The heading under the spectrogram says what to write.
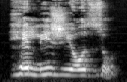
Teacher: when you have one S between two vowels, it sounds like a Z.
